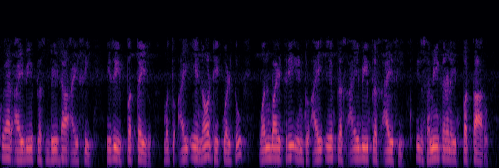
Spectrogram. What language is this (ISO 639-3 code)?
kan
